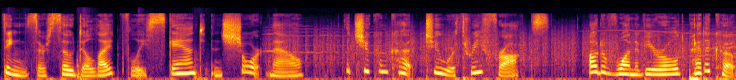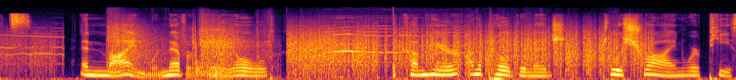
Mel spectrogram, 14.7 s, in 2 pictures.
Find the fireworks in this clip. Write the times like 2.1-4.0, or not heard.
2.6-13.9.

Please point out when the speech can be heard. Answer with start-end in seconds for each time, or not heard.
0.0-10.1, 11.2-14.6.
